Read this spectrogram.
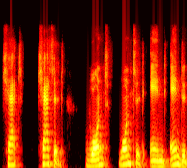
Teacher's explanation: after a t or a d, a t or a d, like chat, chatted, want, wanted, and ended, we get that ud sound. And I love telling the children that this sound, like ud, has the schwa in it.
